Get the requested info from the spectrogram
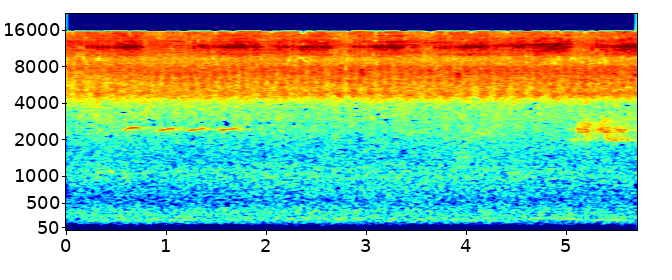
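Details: Summer meadow ambience of cicadas: an even, high, sizzling buzz with slow pulsing, a brief chirping run early on and a short brighter rasp near the end.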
